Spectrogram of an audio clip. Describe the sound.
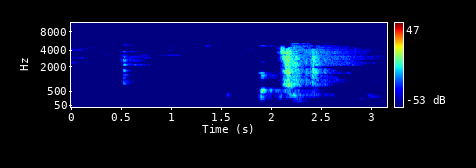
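A single human sneeze during a religious lesson, a short sharp burst after a couple of faint small sounds, otherwise quiet.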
